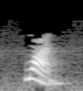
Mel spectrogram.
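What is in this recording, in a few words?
"万" Mandarin Chinese; chinese-flashcards; hsk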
